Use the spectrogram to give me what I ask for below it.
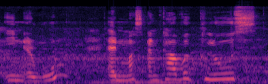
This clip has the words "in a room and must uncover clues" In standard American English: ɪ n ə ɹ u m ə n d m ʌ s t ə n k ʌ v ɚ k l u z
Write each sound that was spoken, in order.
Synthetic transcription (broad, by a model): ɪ n ə ɹ u m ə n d m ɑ s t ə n k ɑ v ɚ k l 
